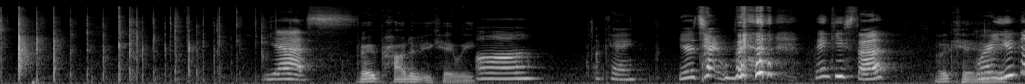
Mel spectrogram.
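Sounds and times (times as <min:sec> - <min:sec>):
applause: 0:00.0 - 0:02.7
speech: 0:02.6 - 0:10.2.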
